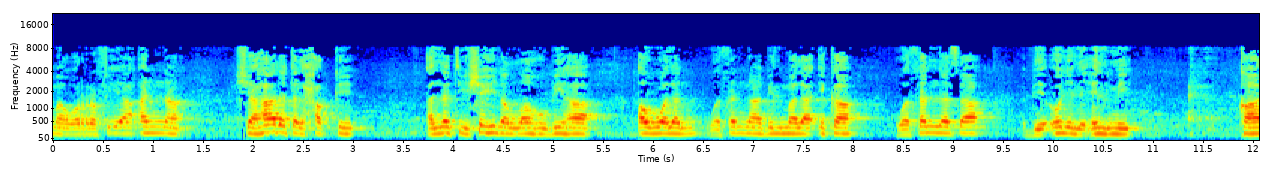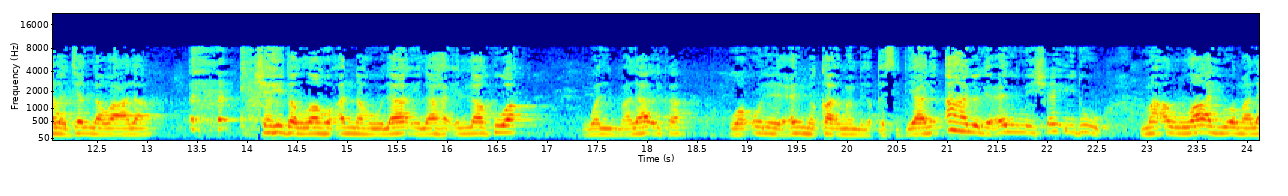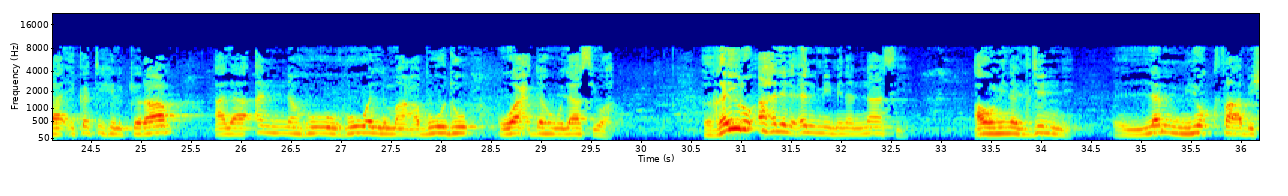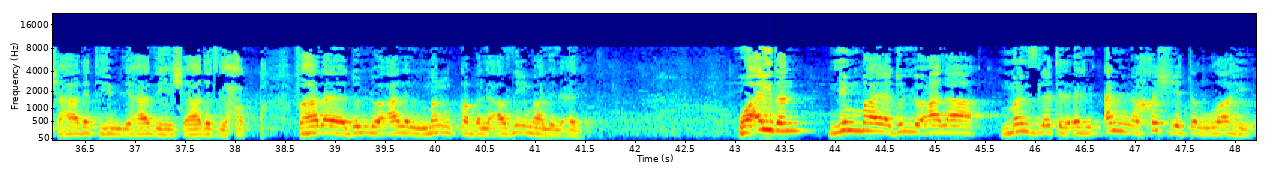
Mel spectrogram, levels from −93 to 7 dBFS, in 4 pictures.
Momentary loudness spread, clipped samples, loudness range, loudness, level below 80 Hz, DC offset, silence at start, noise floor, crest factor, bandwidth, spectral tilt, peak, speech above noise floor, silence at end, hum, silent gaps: 12 LU; under 0.1%; 3 LU; -17 LUFS; -64 dBFS; under 0.1%; 0 s; -47 dBFS; 16 dB; 8.8 kHz; -6 dB/octave; 0 dBFS; 31 dB; 0 s; none; none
